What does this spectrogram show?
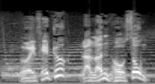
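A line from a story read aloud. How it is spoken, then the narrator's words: Loud voice from behind. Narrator (Vietnamese): có tiếng người lớn tiếng nói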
